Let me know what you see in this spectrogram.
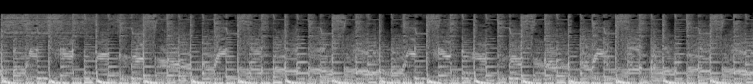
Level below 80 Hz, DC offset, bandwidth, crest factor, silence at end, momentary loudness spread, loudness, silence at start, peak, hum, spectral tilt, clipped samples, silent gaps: -18 dBFS; under 0.1%; 11.5 kHz; 12 dB; 0 s; 1 LU; -15 LUFS; 0 s; -2 dBFS; none; -5 dB/octave; under 0.1%; none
